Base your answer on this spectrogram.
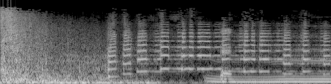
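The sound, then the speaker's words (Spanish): An artillery cannon fires on the ramparts of Ceuta with one heavy blast at the start that rumbles away. Sustained horn-like tones follow. “en un acto precioso en las murallas de Ceuta, que es un sitio absolutamente increíble, cargado de historia, pues tuve que disparar un cañón.”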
